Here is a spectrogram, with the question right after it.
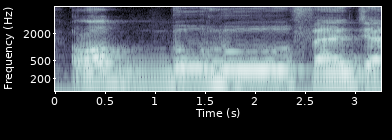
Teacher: रा को मोटा करके पढ़ना है। रा को बा से मिलाएंगे इसलिए कि बा पर तशदीद है।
